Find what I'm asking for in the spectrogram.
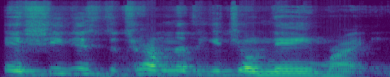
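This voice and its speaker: A man's voice: high-pitched, lively intonation, fast talker, low-quality recording. A man in his forties co-hosting a reality-show recap, laid-back with wry jokes and lots of "like". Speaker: podcast co-host reviewing a reality show. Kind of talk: casual commentary chat.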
